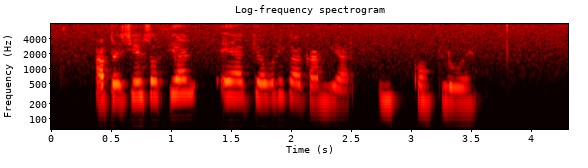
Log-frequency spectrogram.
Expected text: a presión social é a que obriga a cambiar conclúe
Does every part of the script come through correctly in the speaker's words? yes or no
yes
